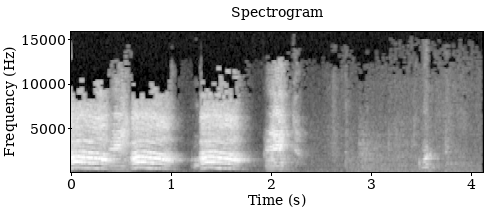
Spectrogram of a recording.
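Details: Male pet magpie imitating human speech: three loud, rounded, voice-like syllables with clear tonal layers, then a shorter note trailing off into quiet room noise.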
